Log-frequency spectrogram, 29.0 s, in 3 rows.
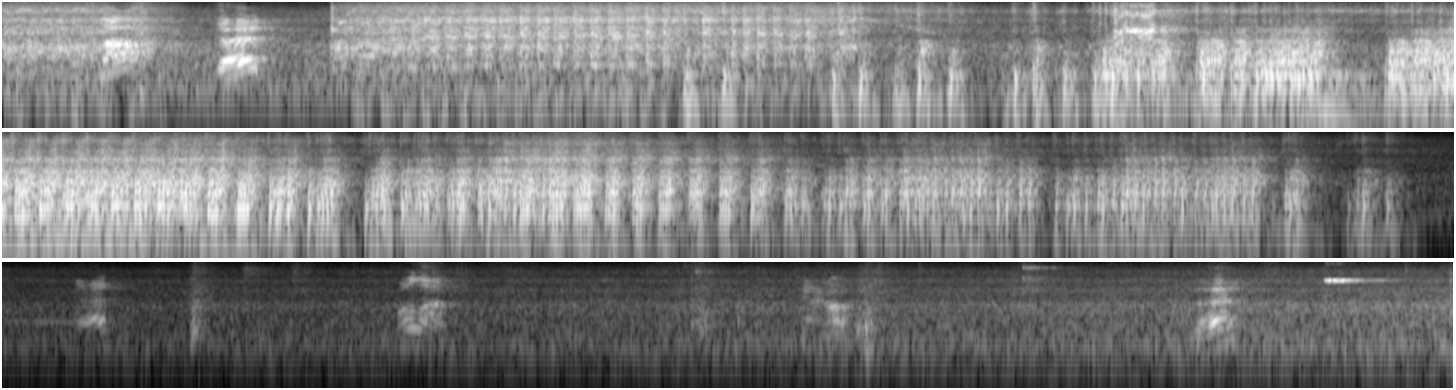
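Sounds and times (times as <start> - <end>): rotary engine revving: 0.0 - 1.2, 2.2 - 19.1.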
